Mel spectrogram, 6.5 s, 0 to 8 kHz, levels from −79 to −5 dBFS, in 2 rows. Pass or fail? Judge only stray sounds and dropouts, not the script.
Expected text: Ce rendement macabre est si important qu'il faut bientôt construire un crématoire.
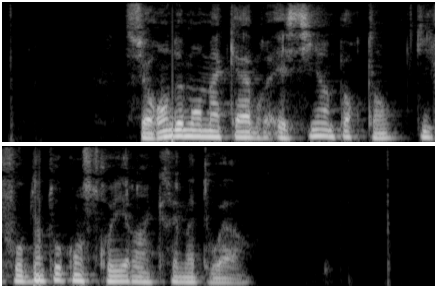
pass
